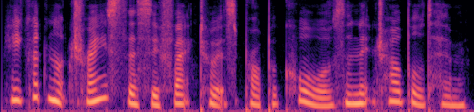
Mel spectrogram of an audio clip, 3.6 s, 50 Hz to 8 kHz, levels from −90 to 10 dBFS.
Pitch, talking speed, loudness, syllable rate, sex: 220 Hz, 235 wpm, -17 LUFS, 5.5 syllables/s, female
